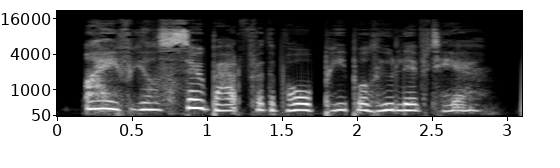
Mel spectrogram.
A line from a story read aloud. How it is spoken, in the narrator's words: murmured, and her emerald eyes filled with emotion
